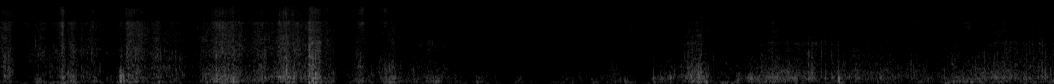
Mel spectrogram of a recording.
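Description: Nylon shell of a Rab Ascent 900 down sleeping bag rustling in irregular bursts as someone climbs in and settles into it, with a quieter lull about halfway through.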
